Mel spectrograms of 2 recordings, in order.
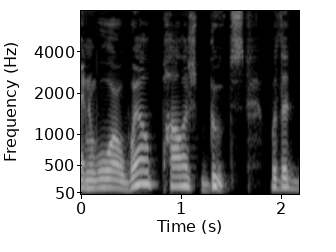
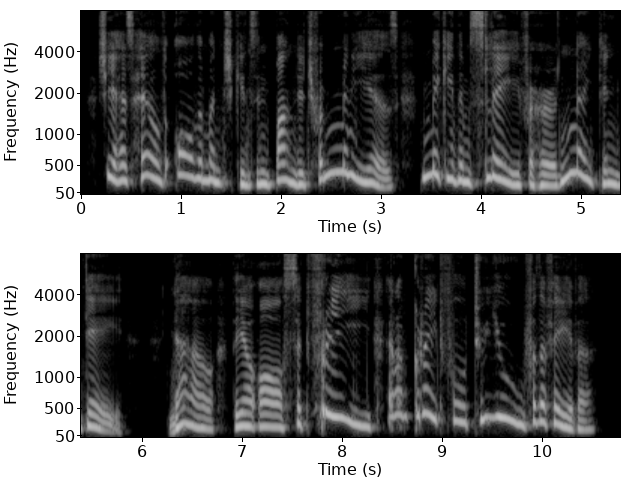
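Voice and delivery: very high, sweet, calm voice; 10 semitones higher than usual. Narrator reads the little woman answering Dorothy, in a sweet voice. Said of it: "But the little old woman walked up to Dorothy, made a low bow, and said in a sweet voice, ... and said in a sweet voice".

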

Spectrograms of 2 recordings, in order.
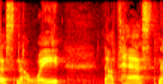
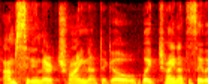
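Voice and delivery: ordinary talk

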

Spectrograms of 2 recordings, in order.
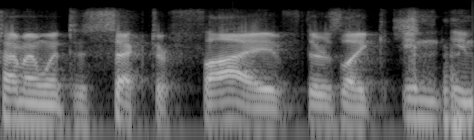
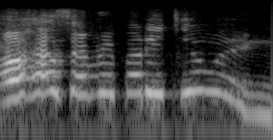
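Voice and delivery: put-on sweet voice, higher. Retelling a game scene after the characters knock over chairs: imitating Aerith's very sweet line. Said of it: "very sweet line".

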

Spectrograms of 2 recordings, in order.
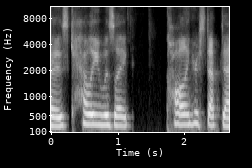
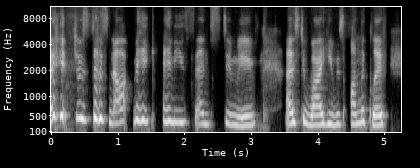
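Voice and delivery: chuckling, talking through laughter; 3 semitones higher than usual. Discussing a confusing plot point with another speaker, laughing while talking. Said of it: "I'm laughing again".

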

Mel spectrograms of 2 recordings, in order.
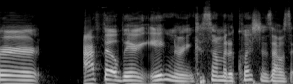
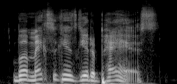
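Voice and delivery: ordinary delivery

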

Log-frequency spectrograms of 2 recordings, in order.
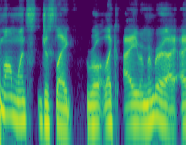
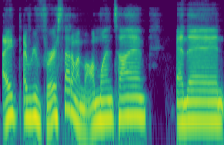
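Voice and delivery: usual speaking voice

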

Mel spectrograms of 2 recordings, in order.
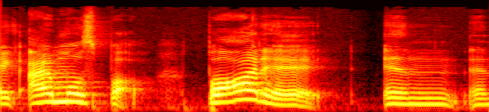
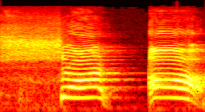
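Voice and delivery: mock, loud, very high, raised outburst; 12 semitones higher, 5 dB louder than usual. Retelling what was said back to the server: imitating saying it loud. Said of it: "I kinda s-, s-, said it loud".

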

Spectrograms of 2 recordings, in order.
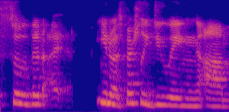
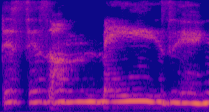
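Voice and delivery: "amazing" pitched up and drawn out; 7 semitones higher than usual. Retelling what a celebrity said on seeing the speaker's original, in a LeVar Burton-like voice. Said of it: "in that LeVar like voice".

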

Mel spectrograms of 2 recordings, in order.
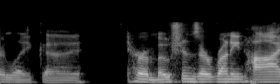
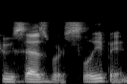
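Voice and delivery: ordinary talk

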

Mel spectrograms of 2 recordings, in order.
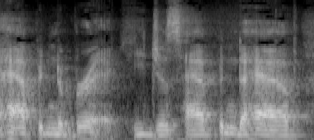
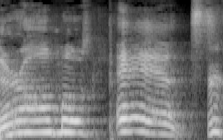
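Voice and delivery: mock screaming, pitched higher; 4 dB louder than usual. Acting out a psycho in pajamas thrown in a police car: imitating someone screaming. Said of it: "thrown in the police car screaming".

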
